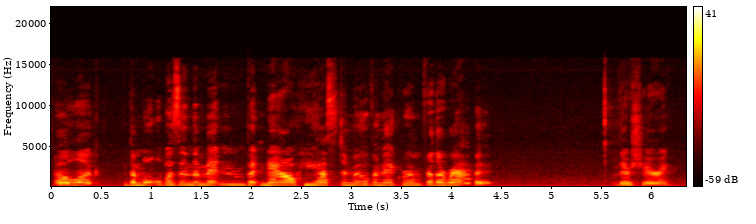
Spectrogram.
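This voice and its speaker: A woman reading a picture book to young students as a teacher, in an expressive storytelling style with chatty asides. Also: high voice, normal speed, a little hiss or hum. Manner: animated, with asides and questions to children. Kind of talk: expressive children's read-aloud storytelling.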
